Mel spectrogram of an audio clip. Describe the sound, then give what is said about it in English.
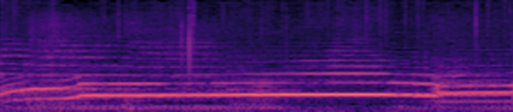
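A werewolf's growling challenge as an audio drama effect, from a powerful gray werewolf: one loud, sustained, howl-like roar whose pitch steps up at the start, holds steady and drops near the end. “A second werewolf, a powerful gray werewolf, now rumbles its challenge to Erica.”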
